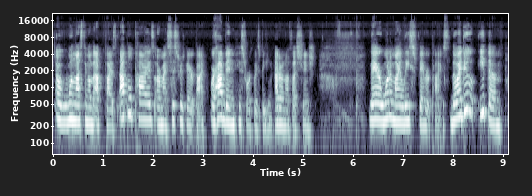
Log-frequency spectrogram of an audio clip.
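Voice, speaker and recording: Woman in her thirties, rambling home vlog, eating while she talks, slightly high voice, camera at desk distance. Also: fairly bright tone. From United States. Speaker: vlogger. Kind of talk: casual food vlog talk. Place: home room with bookshelves, indoors.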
